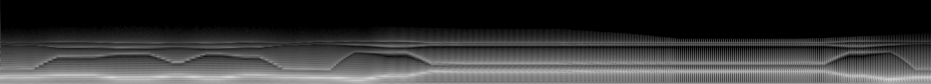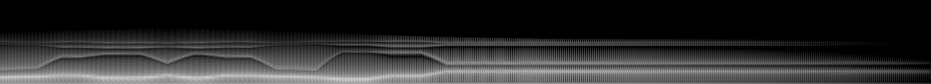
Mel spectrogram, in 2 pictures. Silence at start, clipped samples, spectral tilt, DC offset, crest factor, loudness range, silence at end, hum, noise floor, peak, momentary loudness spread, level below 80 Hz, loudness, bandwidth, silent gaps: 0 s; under 0.1%; -10 dB/octave; 4%; 12 dB; 10 LU; 0 s; 50 Hz at -50 dBFS; -50 dBFS; -6 dBFS; 12 LU; -38 dBFS; -18 LUFS; 5.6 kHz; none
